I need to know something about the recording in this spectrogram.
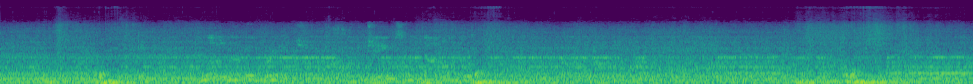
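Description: The bus body rattles and clunks over bumps.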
